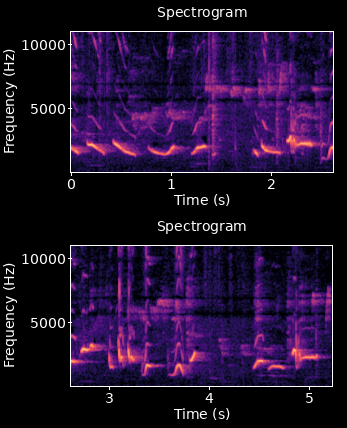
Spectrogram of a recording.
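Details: White-rumped shama of Medan stock, a champion whose song provokes silent shamas: a row of looping whistles, then sharp clicks and varied stepped whistles, chattering notes and short rising phrases.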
